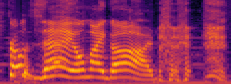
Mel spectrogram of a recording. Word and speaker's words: Crozet: It's Crozet. Oh my god. T Crozet. T cross it. Crozet. Yes. We mispronounce in this channel.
